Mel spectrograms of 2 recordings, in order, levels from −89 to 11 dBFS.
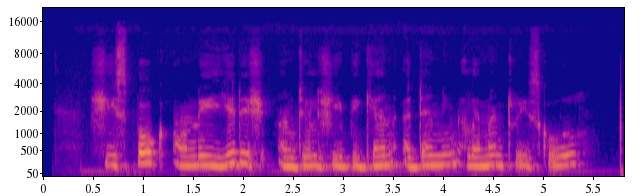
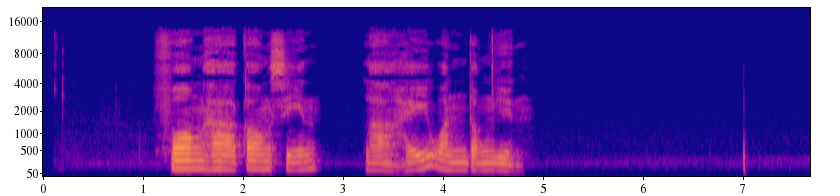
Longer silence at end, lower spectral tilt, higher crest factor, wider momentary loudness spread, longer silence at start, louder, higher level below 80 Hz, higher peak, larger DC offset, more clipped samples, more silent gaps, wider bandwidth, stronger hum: second, 0 s vs 2.9 s; first, -7 dB/octave vs -4 dB/octave; second, 18 dB vs 24 dB; second, 9 LU vs 15 LU; second, 0.5 s vs 1.1 s; second, -31 LUFS vs -26 LUFS; first, -68 dBFS vs -78 dBFS; second, -14 dBFS vs -6 dBFS; neither; neither; neither; about the same, 14.5 kHz vs 14 kHz; neither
